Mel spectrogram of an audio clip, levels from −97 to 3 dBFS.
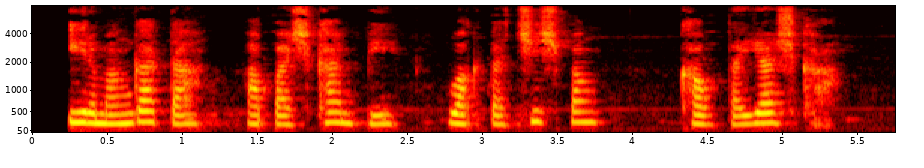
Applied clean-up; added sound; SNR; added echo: neural mask model DeepFilterNet 3.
